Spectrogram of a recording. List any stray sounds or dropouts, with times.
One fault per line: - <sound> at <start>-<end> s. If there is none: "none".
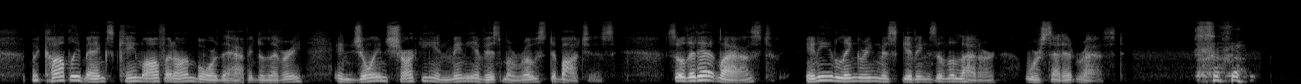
- laugh at 11.9-12.6 s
